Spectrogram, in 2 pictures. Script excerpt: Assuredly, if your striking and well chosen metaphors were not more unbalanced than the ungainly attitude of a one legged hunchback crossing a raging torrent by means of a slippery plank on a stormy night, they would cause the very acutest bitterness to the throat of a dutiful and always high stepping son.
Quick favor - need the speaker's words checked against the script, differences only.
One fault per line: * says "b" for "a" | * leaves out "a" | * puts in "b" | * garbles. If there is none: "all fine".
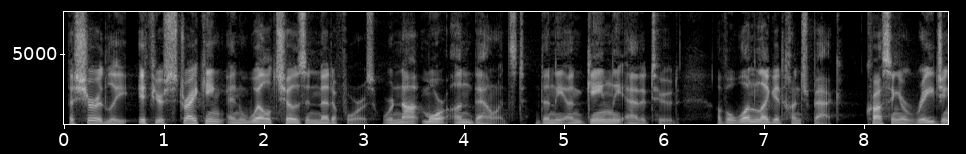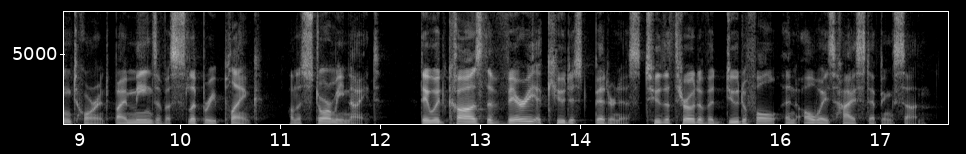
all fine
